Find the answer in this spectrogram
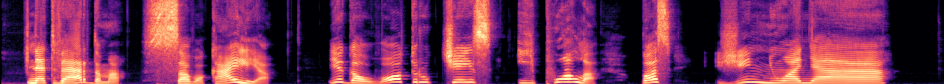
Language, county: Lithuanian, Vilnius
